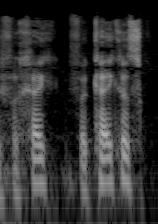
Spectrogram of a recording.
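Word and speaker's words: Verkykerskop: We went up to Verkekerskop. That's the right way to pronounce it.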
